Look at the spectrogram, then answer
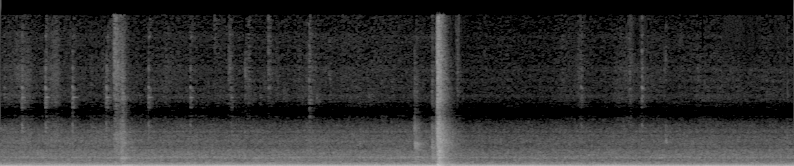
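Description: A microwave oven hums steadily while melting butter, a constant low drone with one sharp clunk midway and a faint click earlier.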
